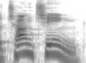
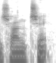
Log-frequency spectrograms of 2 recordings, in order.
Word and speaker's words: Chongqing: So, Chongqing.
